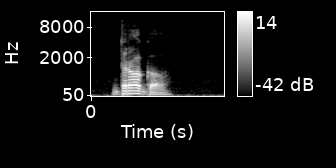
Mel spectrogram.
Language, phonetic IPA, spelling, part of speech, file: Polish, [ˈdrɔɡɔ], drogo, adverb / noun, Pl-drogo.ogg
